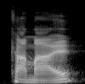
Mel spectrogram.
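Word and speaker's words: 構え: Kamae, accent on the ma on its own.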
